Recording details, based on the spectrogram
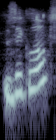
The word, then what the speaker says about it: Ziegler: Ziegler. – Okay. Maddie Ziegler.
